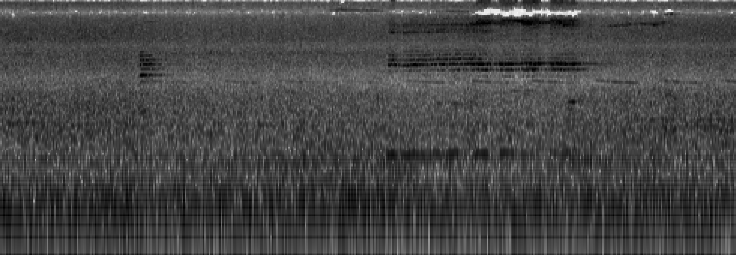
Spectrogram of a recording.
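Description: Steady rumble of motorbike street traffic. A brief high-pitched tone sounds about two seconds in, and a longer one runs from about five seconds to nearly eight.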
